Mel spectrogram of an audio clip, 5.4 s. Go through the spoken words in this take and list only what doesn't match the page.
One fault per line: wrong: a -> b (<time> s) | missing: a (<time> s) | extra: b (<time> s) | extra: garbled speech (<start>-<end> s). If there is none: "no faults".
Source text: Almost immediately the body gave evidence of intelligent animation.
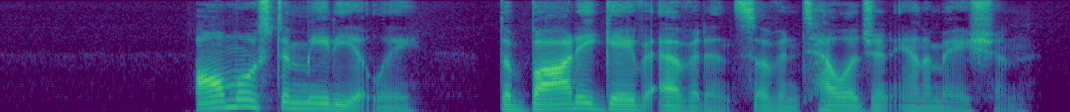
no faults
